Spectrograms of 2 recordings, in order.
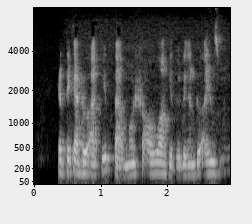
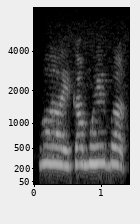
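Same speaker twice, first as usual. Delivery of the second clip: echo; 12 semitones higher, much slower than usual. Acted. Echo returns father's words.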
